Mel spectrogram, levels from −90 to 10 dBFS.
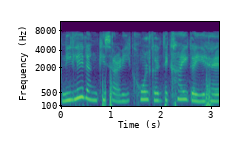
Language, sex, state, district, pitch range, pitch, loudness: Hindi, female, Uttar Pradesh, Deoria, 225-275 Hz, 250 Hz, -19 LUFS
